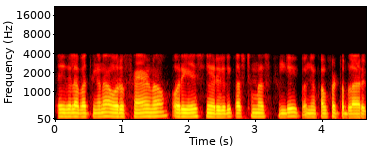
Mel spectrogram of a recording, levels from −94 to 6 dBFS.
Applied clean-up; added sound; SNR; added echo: neural mask model DeepFilterNet 3.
